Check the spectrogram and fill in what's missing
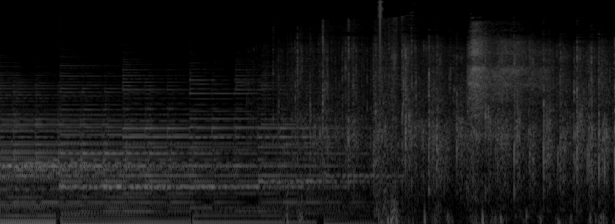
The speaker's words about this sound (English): All right. Thank you very much. Yeah, thank you. You're just applauding the suit.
